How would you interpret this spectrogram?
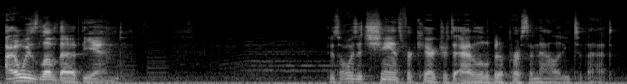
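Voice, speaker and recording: A man hosting a reaction video with casual commentary, explaining himself in wordy, measured phrases. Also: low voice, pushed and bright, soft background music.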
